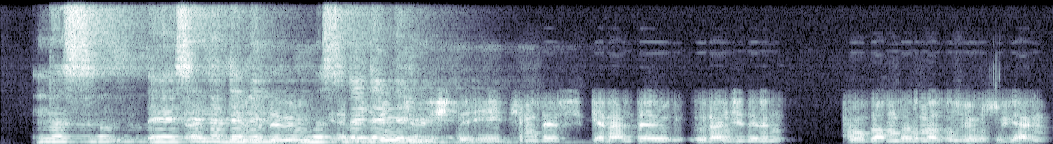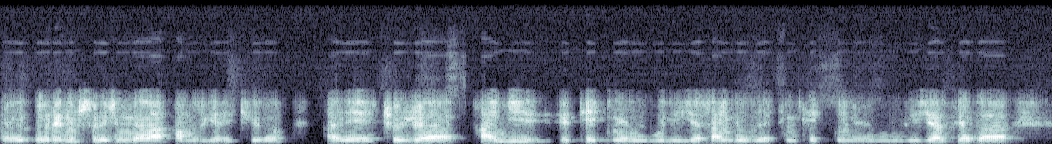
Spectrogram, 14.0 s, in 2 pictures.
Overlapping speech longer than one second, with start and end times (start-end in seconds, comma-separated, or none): 1.2-2.9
